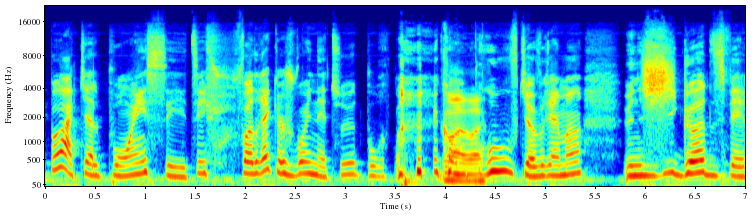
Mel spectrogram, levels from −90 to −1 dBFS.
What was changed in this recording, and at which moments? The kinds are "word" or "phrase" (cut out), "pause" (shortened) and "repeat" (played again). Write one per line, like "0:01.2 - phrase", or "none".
none

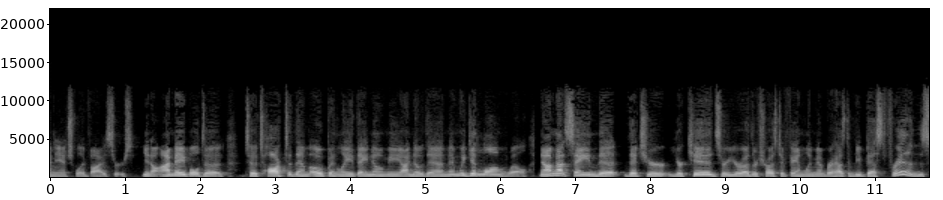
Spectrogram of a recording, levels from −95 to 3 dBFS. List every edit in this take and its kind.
0:06.5 - pause

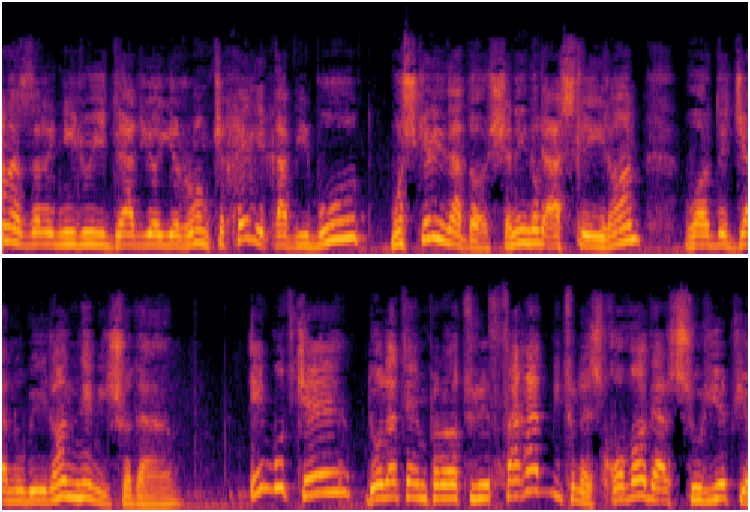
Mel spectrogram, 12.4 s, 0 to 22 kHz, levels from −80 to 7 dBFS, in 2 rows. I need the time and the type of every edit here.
0:04.5 - phrase
0:09.2 - pause
0:10.3 - word

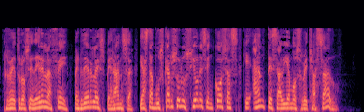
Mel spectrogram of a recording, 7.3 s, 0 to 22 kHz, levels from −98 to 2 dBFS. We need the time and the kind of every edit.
0:01.4 - pause
0:02.7 - pause
0:04.8 - pause

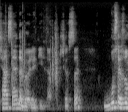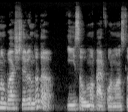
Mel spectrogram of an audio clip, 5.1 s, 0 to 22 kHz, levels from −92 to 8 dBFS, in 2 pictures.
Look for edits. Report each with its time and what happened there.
none

